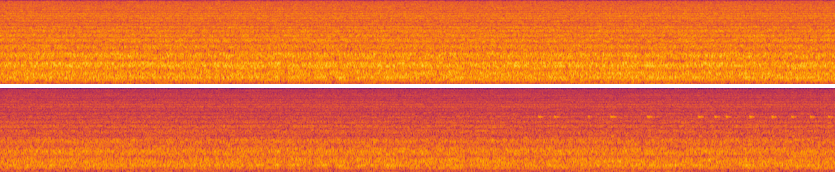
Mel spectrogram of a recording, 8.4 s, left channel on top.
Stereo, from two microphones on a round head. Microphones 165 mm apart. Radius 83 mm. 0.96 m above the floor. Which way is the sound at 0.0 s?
65° left (ahead or behind).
